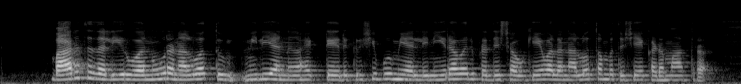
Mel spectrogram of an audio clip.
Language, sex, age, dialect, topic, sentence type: Kannada, female, 18-24, Coastal/Dakshin, agriculture, statement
